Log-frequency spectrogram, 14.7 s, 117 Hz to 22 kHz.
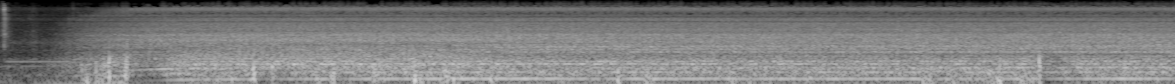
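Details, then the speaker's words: Lasko Premium box fan (3723 vs 3720 Weather-Shield comparison) on high speed: steady rush of air with a constant high whistle on top, the whizzing sound owners find annoying, heard more clearly on this model. "And one thing about these fans, this fan has that whizzing sound that everyone hates and it says is annoying. Well, both of them do actually, but this one has it, like, you can hear it more clear."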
